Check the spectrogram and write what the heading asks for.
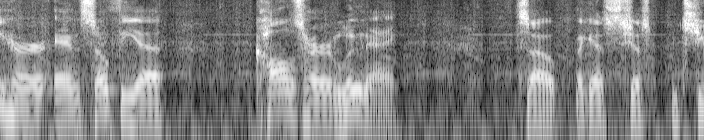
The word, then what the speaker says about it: Luna: I mean I never really thought of it the other way of it being pronounced loon.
